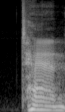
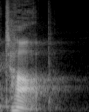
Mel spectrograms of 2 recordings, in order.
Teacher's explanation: tan is more forward than top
